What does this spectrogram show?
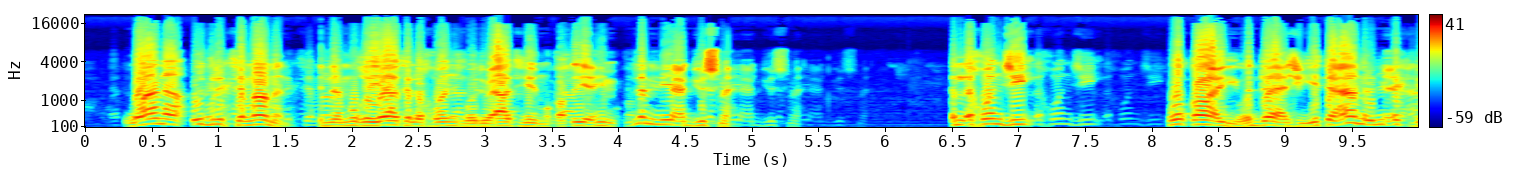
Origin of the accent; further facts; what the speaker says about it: Saudi Arabia; سنقطع هلوستهم التي تدور على أبناء وطني في المملكة العربية السعودية وتدور على بلادنا السعودية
